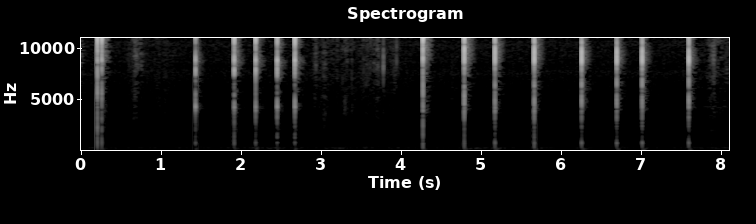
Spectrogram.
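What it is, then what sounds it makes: Nylon zip tie ratchet clicks. Gloved fingertips pull the tail of a thin black nylon zip tie, looped into a ring, through its ratchet head. Fourteen sharp, dry, bright clicks come at uneven intervals, each dying almost instantly. A faint low hum sits underneath.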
